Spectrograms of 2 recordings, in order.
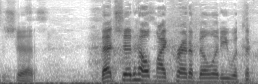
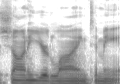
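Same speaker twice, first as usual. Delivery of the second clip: tag stern quiet mom; 5 semitones lower, 9 dB quieter than usual. Acted. Acts out mom accusing.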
